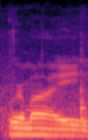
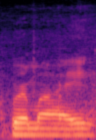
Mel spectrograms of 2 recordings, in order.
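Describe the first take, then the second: No difference in how they are said.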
